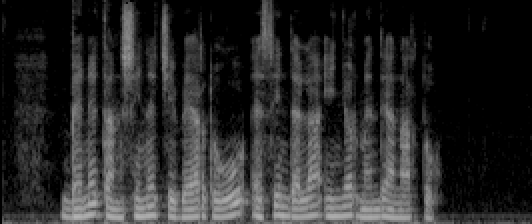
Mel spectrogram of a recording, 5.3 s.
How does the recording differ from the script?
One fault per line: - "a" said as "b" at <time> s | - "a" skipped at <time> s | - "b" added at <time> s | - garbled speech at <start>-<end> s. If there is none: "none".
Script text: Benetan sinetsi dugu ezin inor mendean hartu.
- "behar" added at 1.8 s
- "dela" added at 2.9 s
